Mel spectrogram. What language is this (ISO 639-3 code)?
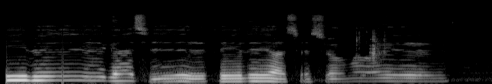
ben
